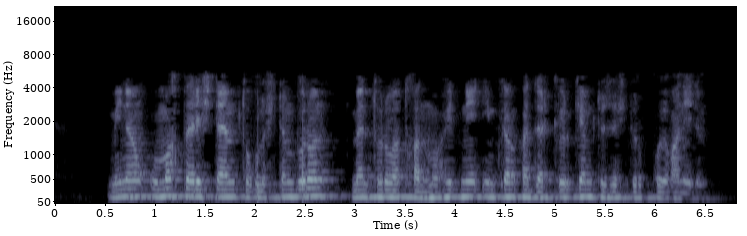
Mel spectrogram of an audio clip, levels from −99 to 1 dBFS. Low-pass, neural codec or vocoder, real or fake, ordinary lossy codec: 5.4 kHz; none; real; MP3, 24 kbps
